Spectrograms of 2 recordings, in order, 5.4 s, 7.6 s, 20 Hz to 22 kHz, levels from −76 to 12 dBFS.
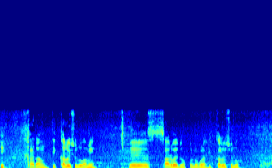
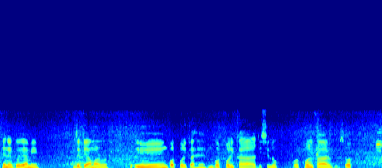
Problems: none marked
